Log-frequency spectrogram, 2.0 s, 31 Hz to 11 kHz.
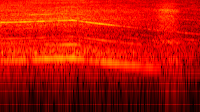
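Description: VACTIDY V8 cordless stick vacuum's motor running in Eco mode with a steady whine, then falling in pitch and fading from about three-quarters of a second in as the motor winds down after being switched off.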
